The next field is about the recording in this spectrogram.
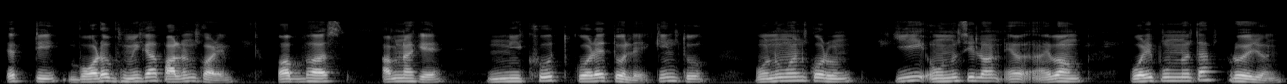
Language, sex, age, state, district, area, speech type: Bengali, male, 18-30, West Bengal, Howrah, urban, spontaneous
